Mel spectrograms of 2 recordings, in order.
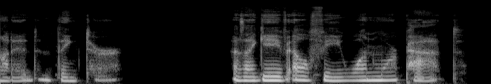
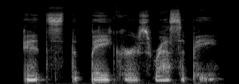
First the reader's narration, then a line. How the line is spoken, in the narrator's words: she whispered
